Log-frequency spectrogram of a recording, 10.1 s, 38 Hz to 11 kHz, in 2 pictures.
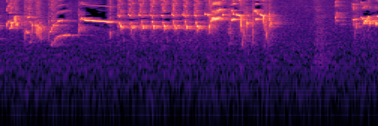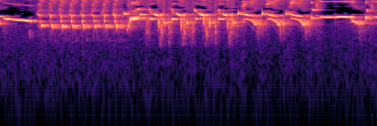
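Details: Canary in pure song, 2016: rapid trills and repeated chirps high in pitch, a brief pause near four seconds, then dense rolling tours with sliding whistles, no other sounds.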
